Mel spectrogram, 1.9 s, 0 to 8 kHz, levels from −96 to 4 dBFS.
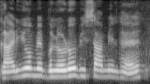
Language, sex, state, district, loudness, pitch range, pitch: Hindi, male, Arunachal Pradesh, Lower Dibang Valley, -14 LUFS, 180-210 Hz, 185 Hz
